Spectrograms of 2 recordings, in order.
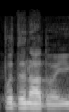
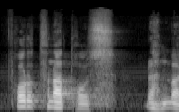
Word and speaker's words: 포르투나토스: 그 다음에 여러분 스테바나는 어, 또 어떤 사람과 더불어 소개가 되고 있냐면 부드나도라고 말하는데 이게 참 어, 원어의 발음과는 영 다른 발음이죠. 부드나도 이게 중국식 발음인데 이게 사실은 뭐냐면 포르투나토스란 말인데 여러분 f o r 하는 말과 관련돼요.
